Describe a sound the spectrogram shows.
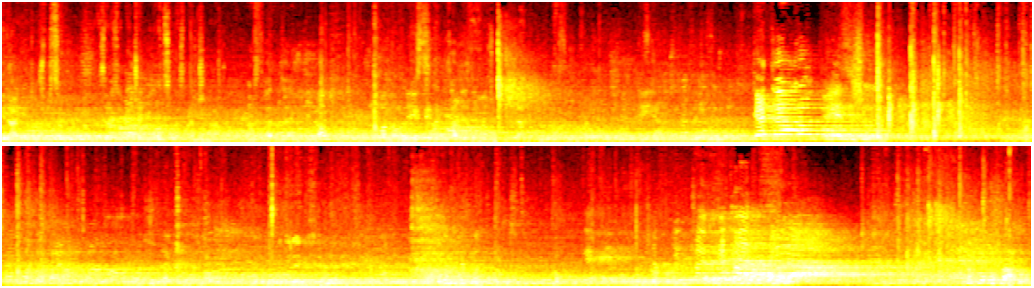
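A group of young girls chatter in a large echoing hall.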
